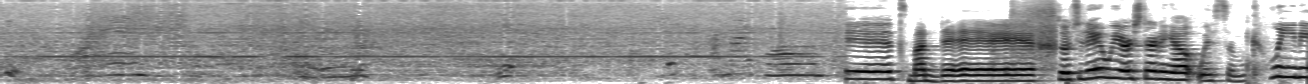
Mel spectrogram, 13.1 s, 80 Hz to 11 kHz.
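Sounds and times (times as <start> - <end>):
vacuum cleaner running: 0.0 - 8.6, 10.1 - 10.6.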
